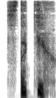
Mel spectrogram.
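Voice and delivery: high, spiteful comeback; snide retort. A narrator's reading. Countess answering her husband's complaint, snidely. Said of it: "ехидно ответила графиня".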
